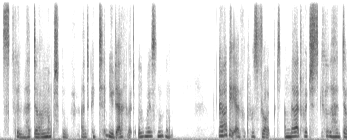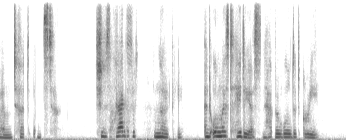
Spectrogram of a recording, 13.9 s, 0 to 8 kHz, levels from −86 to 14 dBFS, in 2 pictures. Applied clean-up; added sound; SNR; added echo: neural diffusion model UNIVERSE++.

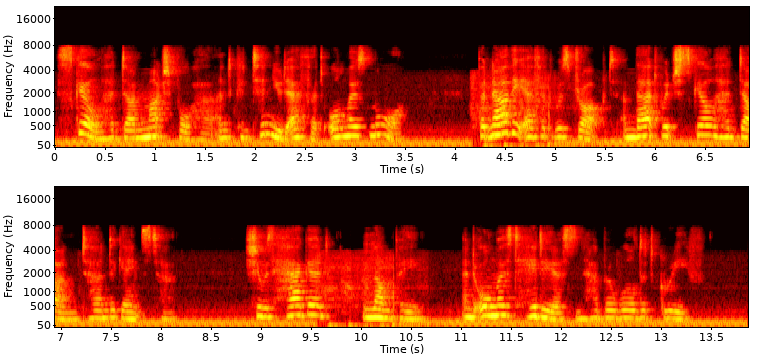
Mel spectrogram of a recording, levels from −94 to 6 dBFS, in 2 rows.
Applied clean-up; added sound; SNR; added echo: none; Engine starting / Car; 10 dB; none.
